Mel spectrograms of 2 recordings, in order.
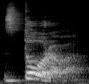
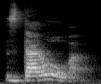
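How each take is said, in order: First: «здорово» with the first O stressed; stress on first syllable. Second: «здорово» with the middle O stressed; stress on second syllable. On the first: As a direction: hit the ZDO in «здорово». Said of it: "put the stress on the first syllable". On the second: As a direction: hit the RO in «здорово». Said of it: "put the stress on the second syllable". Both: Shown as a demonstration.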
